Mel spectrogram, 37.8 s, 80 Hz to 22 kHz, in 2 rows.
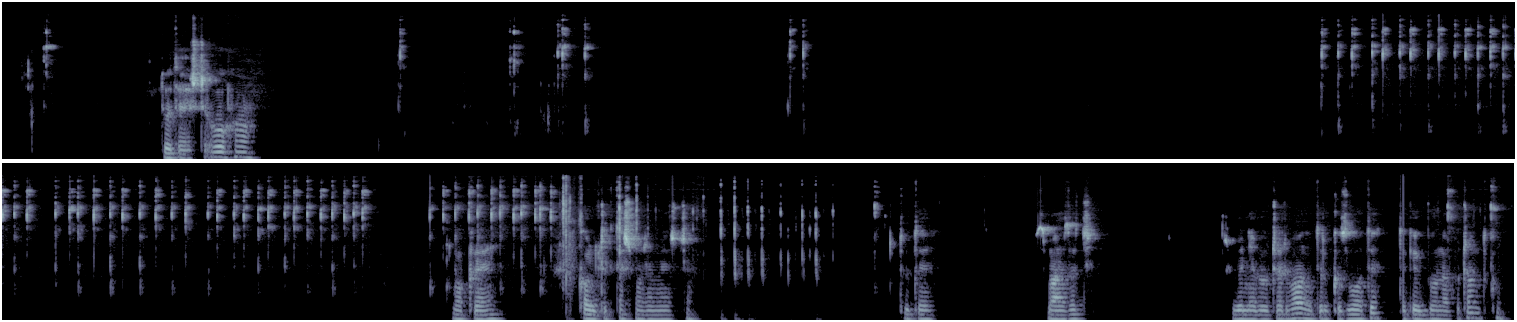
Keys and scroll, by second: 26.8 ], 28.0 [, 37.3 ].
